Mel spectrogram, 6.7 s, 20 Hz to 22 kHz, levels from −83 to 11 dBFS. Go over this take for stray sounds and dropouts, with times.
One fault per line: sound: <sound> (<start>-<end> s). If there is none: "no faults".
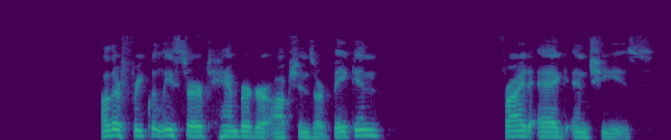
no faults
